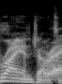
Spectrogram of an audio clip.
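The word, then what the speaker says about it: Rian Johnson: Or it's Ryan Johnson, great. right? That's the right. Yeah, pronunciation.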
